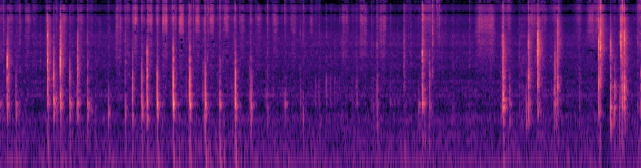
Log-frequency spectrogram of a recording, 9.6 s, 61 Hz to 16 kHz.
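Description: A medium, hollow clear plastic tub with a white plastic lid and a little orange content at the bottom is held in both hands and tilted, and possibly shaken, while long painted nails tap and scratch it. The result is about 28 sharp, dry plastic clicks and taps with a hollow ring around 500 Hz and bright edges, which die away almost instantly. They come in quick clusters, separated by quieter stretches of faint scratching.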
